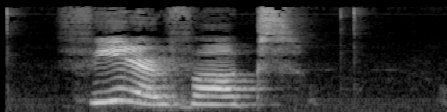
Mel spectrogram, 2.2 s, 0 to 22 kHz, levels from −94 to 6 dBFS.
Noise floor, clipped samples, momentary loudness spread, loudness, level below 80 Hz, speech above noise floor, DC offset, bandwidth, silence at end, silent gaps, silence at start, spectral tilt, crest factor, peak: -47 dBFS; under 0.1%; 14 LU; -17 LUFS; -74 dBFS; 29 dB; under 0.1%; 17 kHz; 0.75 s; none; 0.35 s; 0 dB/octave; 18 dB; -2 dBFS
